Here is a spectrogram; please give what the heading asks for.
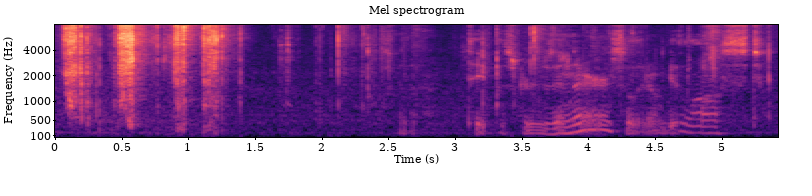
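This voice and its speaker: Creaky-voiced repair host muttering over loud noise. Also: medium pitch, expressive, slow. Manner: rambling, muttering, thinking aloud. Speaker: video host repairing electronics. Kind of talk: casual off-the-cuff repair commentary. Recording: noisy recording with clicks.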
